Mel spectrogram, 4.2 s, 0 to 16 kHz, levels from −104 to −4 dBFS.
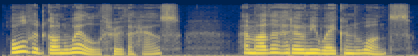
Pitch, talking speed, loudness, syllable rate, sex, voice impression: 210 Hz, 185 wpm, -15 LUFS, 5.4 syllables/s, female, feminine, adult-like, slightly relaxed, slightly dark, soft, clear, fluent, intellectual, calm, friendly, elegant, lively, modest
